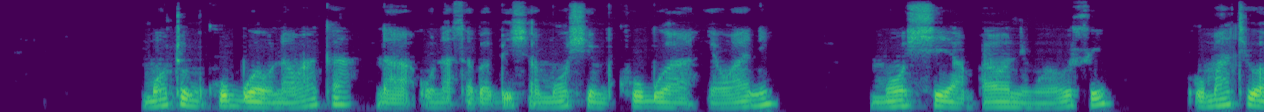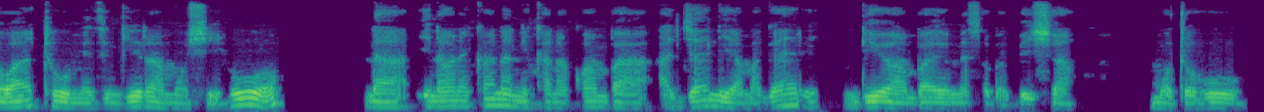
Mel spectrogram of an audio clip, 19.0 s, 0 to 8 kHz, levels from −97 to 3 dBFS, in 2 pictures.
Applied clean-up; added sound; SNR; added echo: none; none; none; none.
